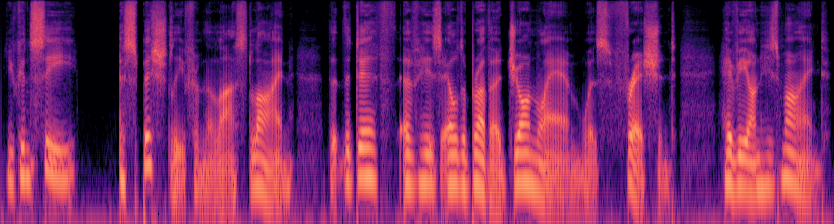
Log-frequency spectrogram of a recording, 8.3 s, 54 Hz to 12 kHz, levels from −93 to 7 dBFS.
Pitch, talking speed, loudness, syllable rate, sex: 140 Hz, 170 wpm, -21 LUFS, 4.3 syllables/s, male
